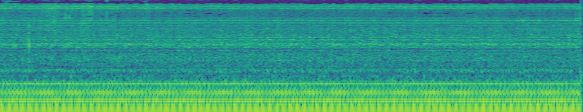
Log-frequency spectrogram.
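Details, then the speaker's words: Thermo King APU on a truck, heard outside after the air conditioning was selected and fan turned up: low, steady diesel thrum with an even beat and no misses or knocks; APU kicked on and runs normally. "if I turn that to the left for the air conditioning did you hear it just started turn the fan up a little bit so outside the Apu kicked on"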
